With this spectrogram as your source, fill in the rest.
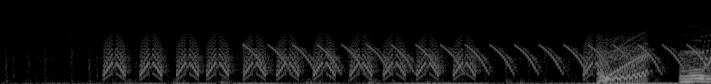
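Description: Rapid electronic game blips and chirps play quickly.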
